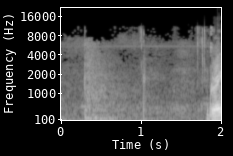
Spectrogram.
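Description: Low gymnasium room noise with a single sharp knock about a second in: a basketball bouncing on the hardwood court.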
